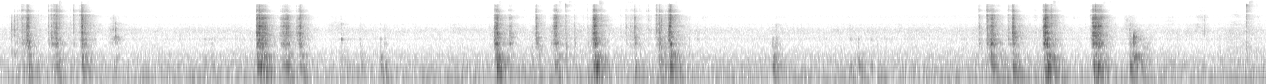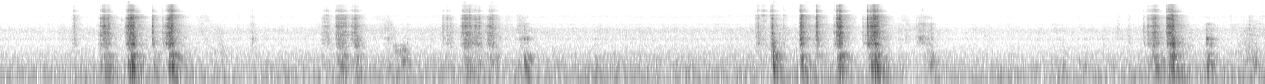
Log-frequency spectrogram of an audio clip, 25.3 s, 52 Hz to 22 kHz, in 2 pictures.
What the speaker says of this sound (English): Use this 3/16 chisel and try to remove this waste out of here.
